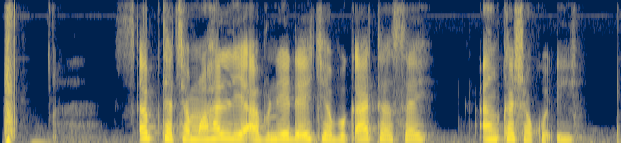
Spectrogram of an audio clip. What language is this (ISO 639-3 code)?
hau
